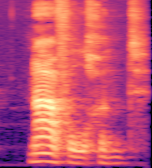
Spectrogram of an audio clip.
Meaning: present participle of navolgen
- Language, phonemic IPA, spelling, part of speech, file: Dutch, /naˈvɔlɣənt/, navolgend, verb / adjective, Nl-navolgend.ogg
